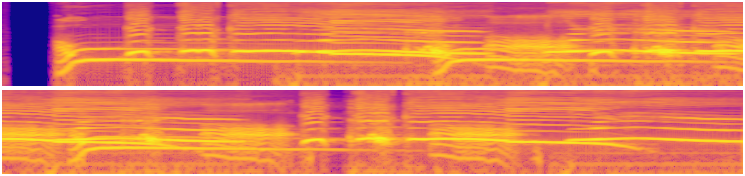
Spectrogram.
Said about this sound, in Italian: Poi, quando tutti gli artisti furono a posto, diè il segnale con una delle sue lunghe orecchie come per battere la solfa. Allora, con gran fragore, si misero d'improvviso a ragliare ed abbaiare, a miagolare, a cantare.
